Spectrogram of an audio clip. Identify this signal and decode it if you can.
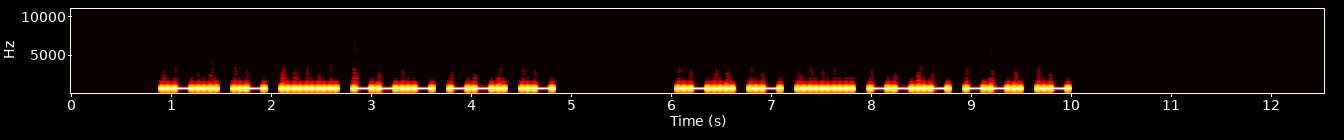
Morse code, heard as a keyed tone, about 20 wpm, 700 Hz. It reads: LA5QGA LA5QGA
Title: DXCC-100 Call Signs - 6 Characters - Repeated 2x - 20wpm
